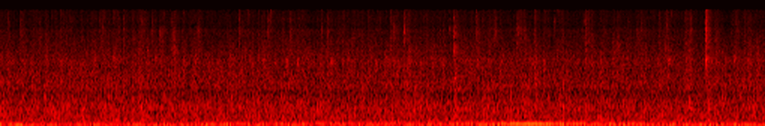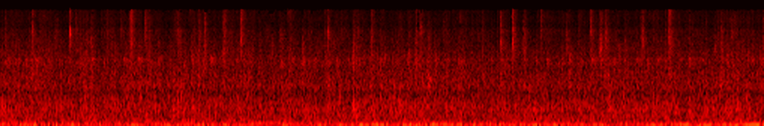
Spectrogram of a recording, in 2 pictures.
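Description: Spring rain falling on a preservative-treated wooden deck: a steady patter with frequent sharp ticks of single drops. A low rumble runs underneath and swells briefly about seven seconds in.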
